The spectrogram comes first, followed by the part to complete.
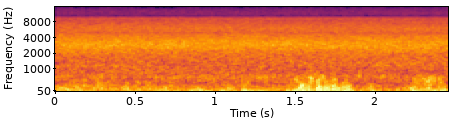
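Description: Wind buffeting a phone microphone outdoors: a steady low rumble, with a stronger gust about one and a half seconds in.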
